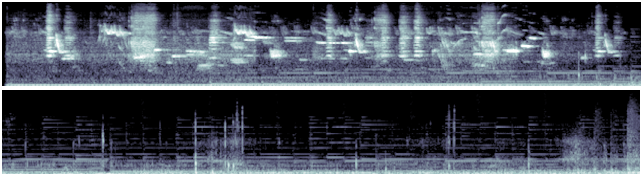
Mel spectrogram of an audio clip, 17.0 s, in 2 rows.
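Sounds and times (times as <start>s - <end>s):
birds squawking and chirping: 0.1s - 8.4s
soft music with low notes: 0.1s - 17.0s.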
